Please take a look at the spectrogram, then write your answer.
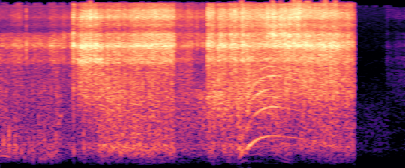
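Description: A fuse-lit firecracker bursts in packed snow outdoors, giving a loud crackling, sputtering blast of about three seconds that stops abruptly, leaving near silence.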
